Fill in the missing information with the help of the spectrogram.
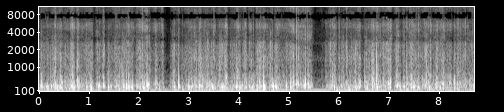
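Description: Fingertips scratch and pat the pile of a gray textured carpet on the floor. A dense, soft scratching and rustling texture, full in the low mids with little brightness, runs throughout over a faint steady low hum. There are brief pauses near 2.6 and 5.6 seconds.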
